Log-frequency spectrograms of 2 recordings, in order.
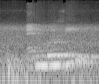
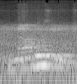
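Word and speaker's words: Ngozi Okonjo-Iweala: एनगोजी, नागोजी, नागोजी नहीं एनगोजी है, उसको एन बोलेंगे, ना नहीं बोलेंगे।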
